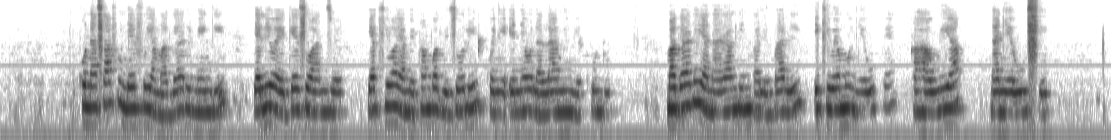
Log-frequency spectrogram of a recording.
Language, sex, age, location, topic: Swahili, male, 18-24, Kisumu, finance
